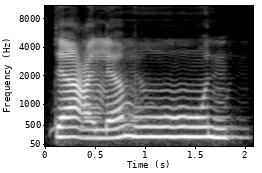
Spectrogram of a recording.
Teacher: میم پیش واو مو، 2 حرکات کے برابر اس کی ادائیگی کو رکھیں گے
